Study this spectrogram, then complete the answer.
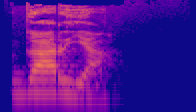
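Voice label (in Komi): "гаръя", Komi, female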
